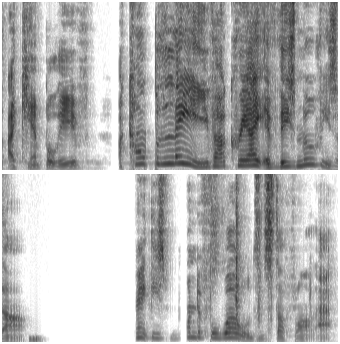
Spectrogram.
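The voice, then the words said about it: Bad put-on British accent. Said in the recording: “Horrible British accent.”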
